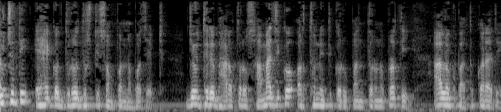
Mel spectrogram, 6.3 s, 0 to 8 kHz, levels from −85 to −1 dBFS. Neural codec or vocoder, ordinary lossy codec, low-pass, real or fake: none; none; none; real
